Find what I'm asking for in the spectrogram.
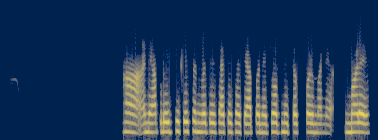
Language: Gujarati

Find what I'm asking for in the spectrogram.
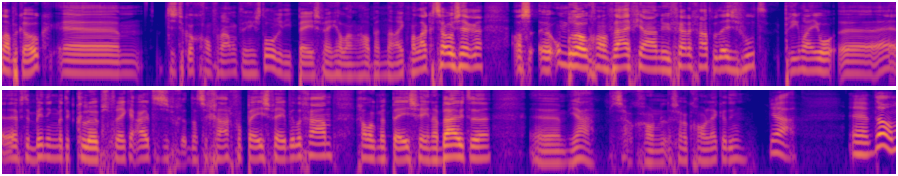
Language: Dutch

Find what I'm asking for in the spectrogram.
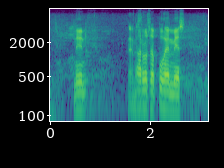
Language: Finnish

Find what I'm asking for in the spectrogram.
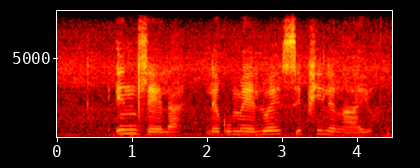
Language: Swati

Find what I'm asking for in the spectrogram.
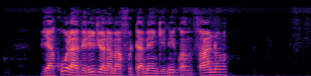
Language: Swahili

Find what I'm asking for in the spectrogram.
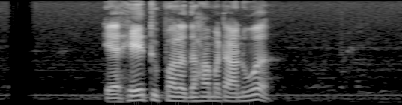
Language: Sinhala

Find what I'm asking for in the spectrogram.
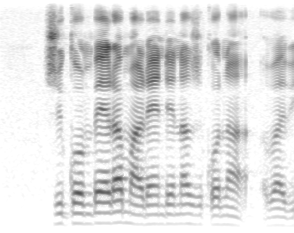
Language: Venda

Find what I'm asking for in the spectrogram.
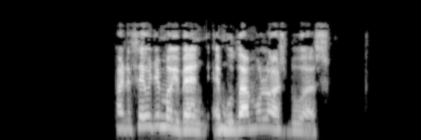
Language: Galician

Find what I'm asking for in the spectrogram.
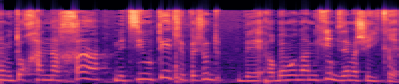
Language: Hebrew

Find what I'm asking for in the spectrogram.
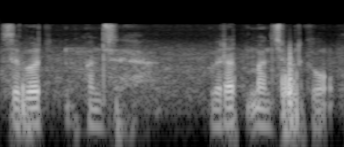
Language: Bodo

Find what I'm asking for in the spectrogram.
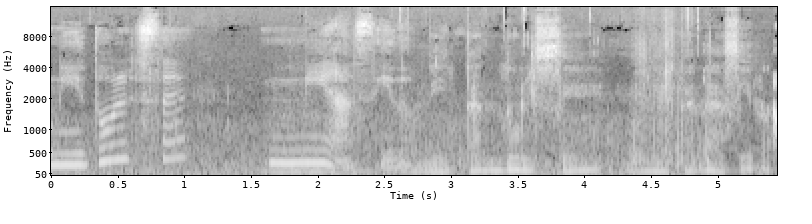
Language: Spanish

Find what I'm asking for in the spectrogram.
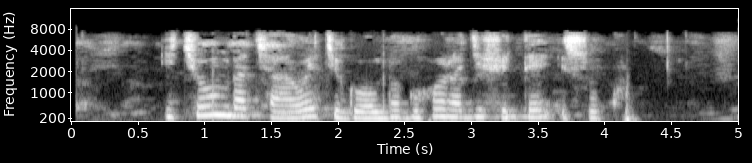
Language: Kinyarwanda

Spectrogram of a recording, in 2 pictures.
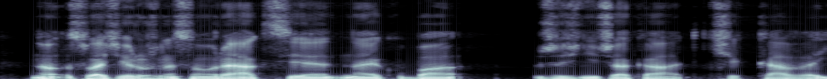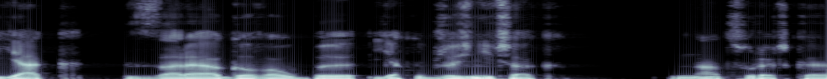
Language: Polish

